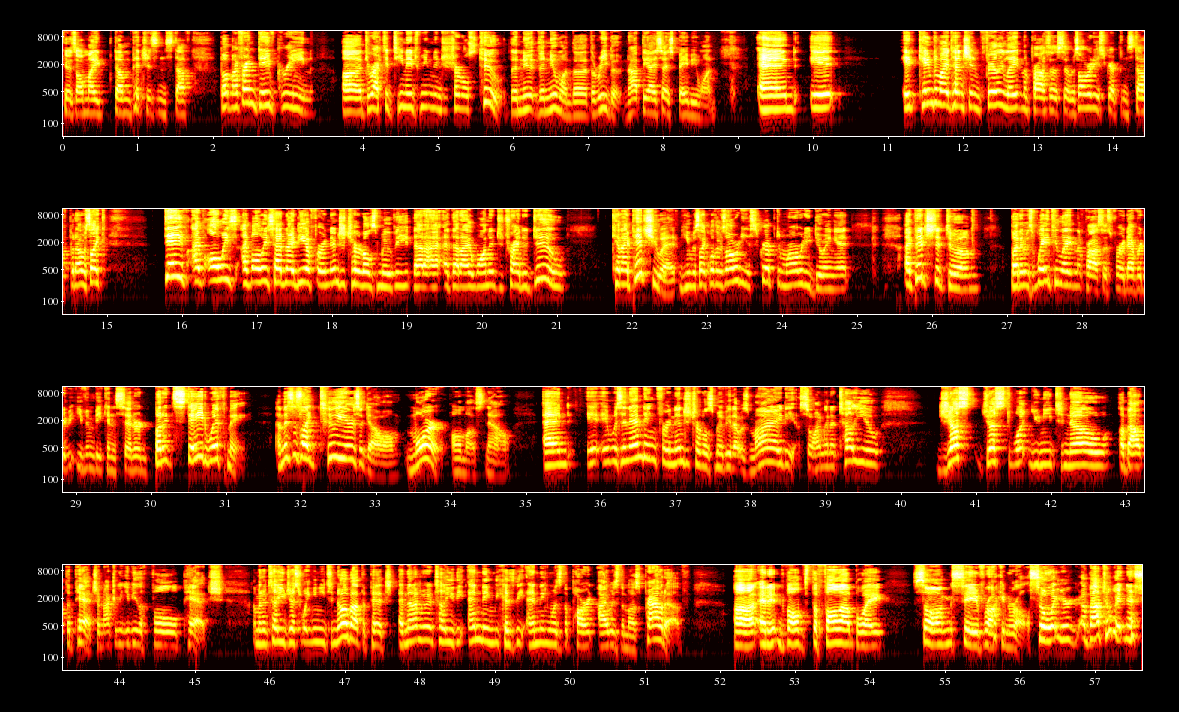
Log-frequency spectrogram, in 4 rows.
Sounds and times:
Speech: 0.0 - 10.4, 11.2 - 15.0, 15.8 - 21.1, 21.8 - 24.9, 25.6 - 39.8, 40.5 - 51.6, 52.2 - 57.6.

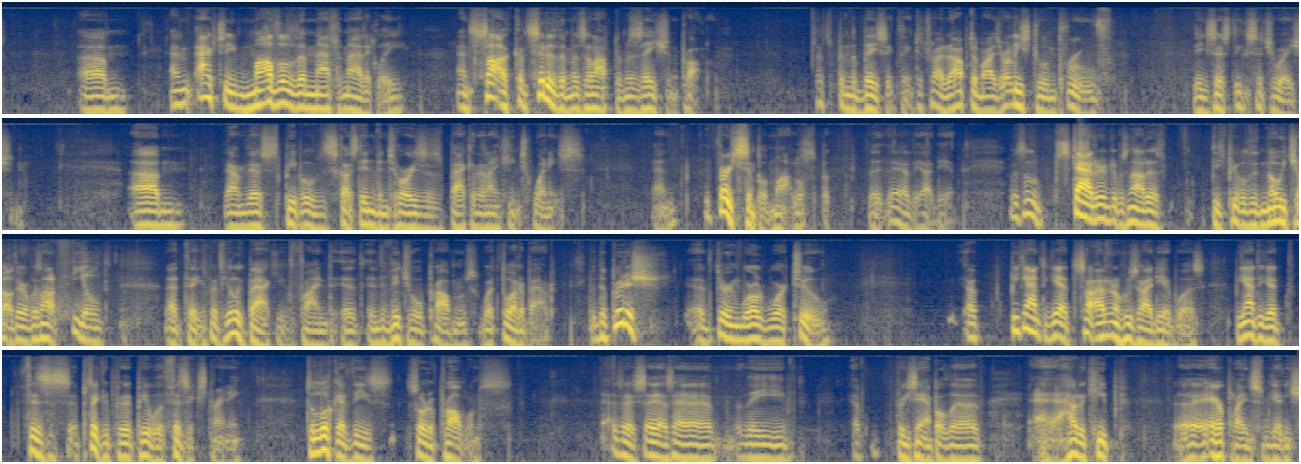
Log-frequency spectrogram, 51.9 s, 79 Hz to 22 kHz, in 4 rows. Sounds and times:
Speech: 0.8 - 7.1, 8.1 - 11.2, 11.9 - 13.2, 14.2 - 18.8, 19.5 - 34.3, 35.4 - 41.4, 42.0 - 44.1, 44.9 - 51.8.

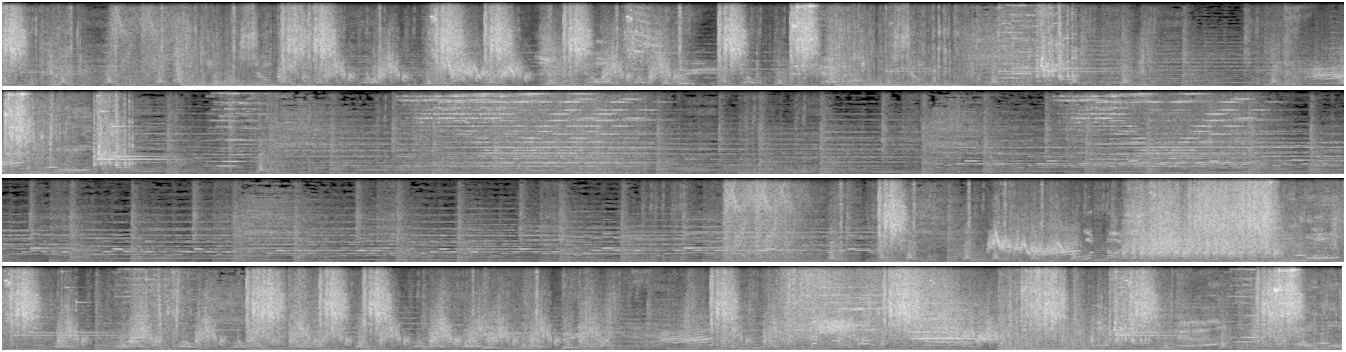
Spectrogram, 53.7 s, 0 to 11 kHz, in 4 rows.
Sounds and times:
Theme music: 0.0 - 53.6.

